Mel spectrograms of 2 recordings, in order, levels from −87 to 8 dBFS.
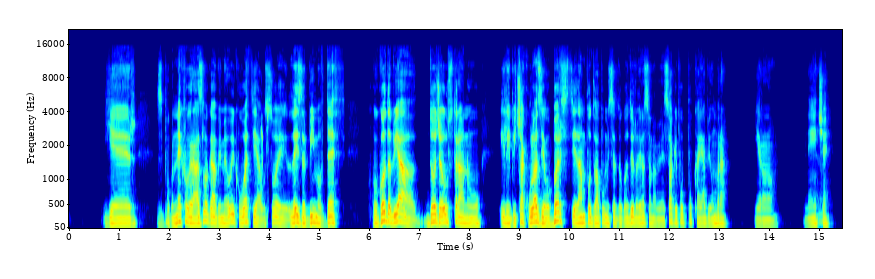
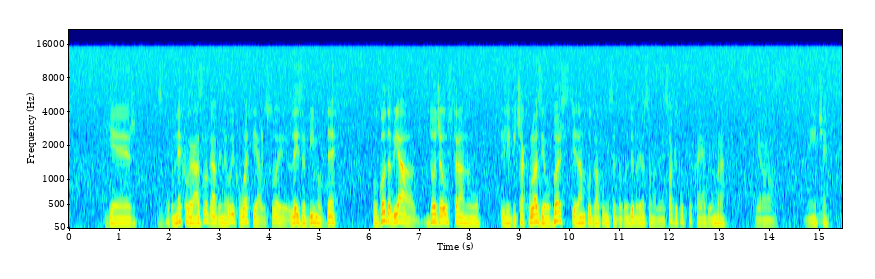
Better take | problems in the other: first | hiss; loud; throughout; 7 dB below the speech

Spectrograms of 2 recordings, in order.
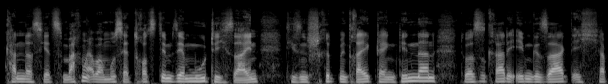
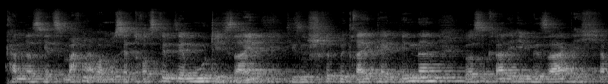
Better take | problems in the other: first | off-mic speech; somewhat distant // room echo; noticeable; dies away in 0.9 s

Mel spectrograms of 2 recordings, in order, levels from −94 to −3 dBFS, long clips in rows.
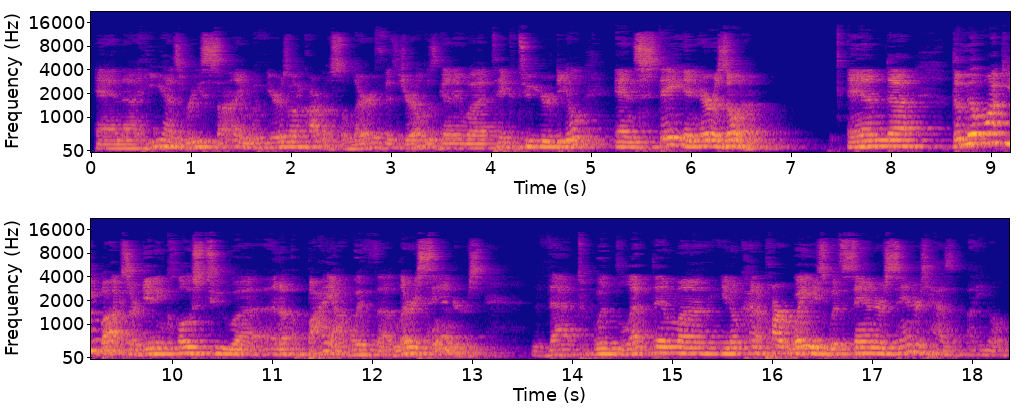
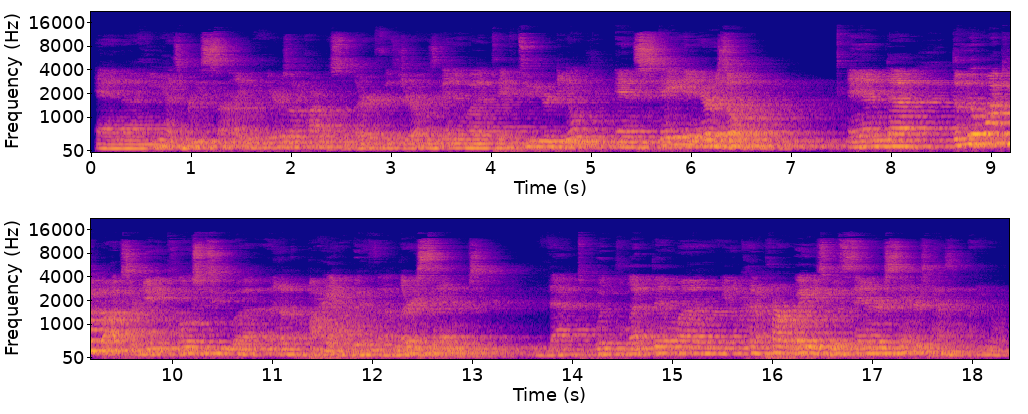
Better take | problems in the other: first | room echo; strong; dies away in 2.4 s; slight in the first // off-mic speech; far; far in the first

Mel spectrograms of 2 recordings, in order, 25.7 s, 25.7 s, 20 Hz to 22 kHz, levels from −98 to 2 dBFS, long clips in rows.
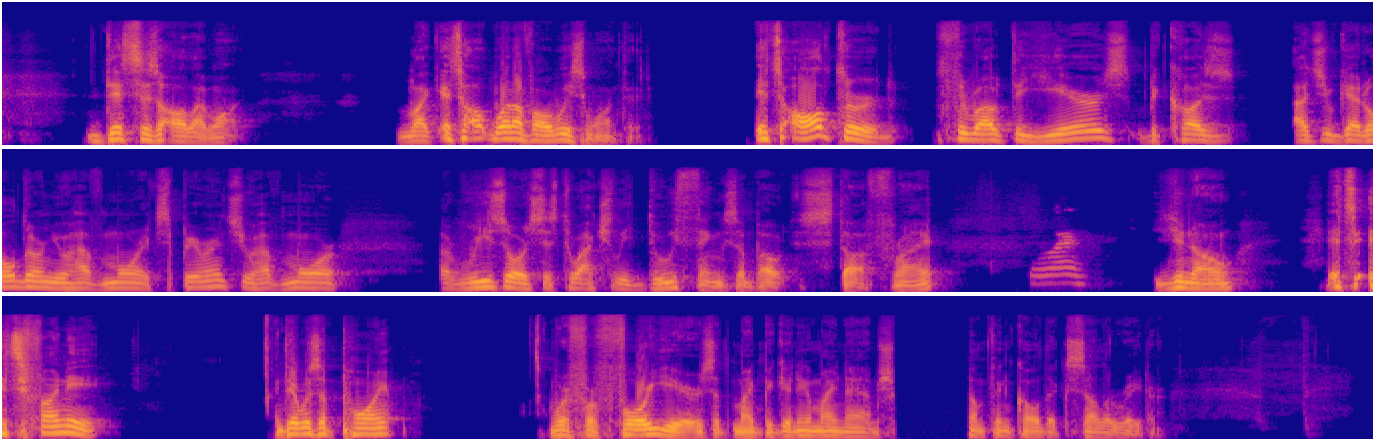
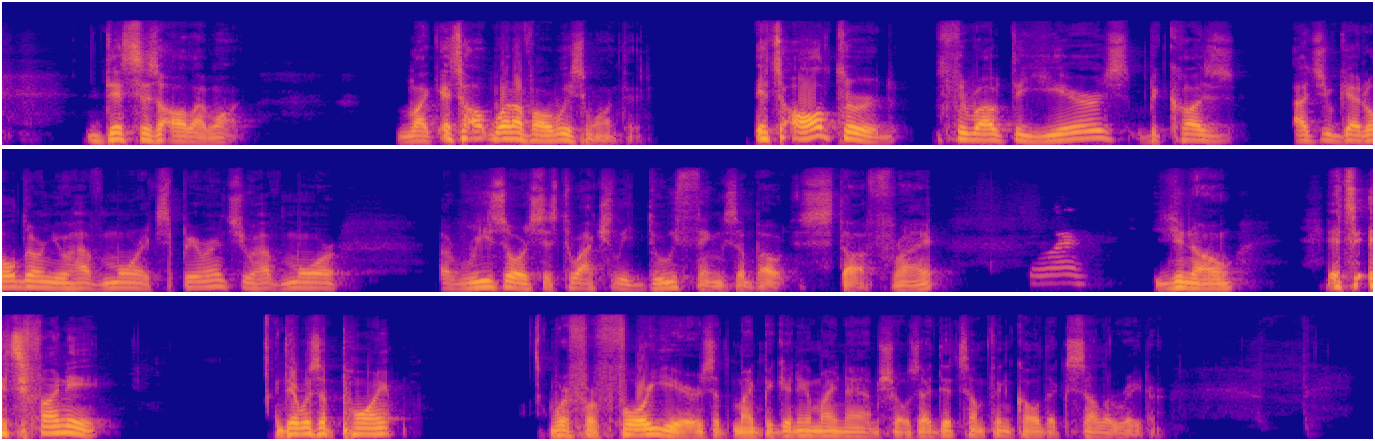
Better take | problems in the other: second | audio cutting out; at 23 s

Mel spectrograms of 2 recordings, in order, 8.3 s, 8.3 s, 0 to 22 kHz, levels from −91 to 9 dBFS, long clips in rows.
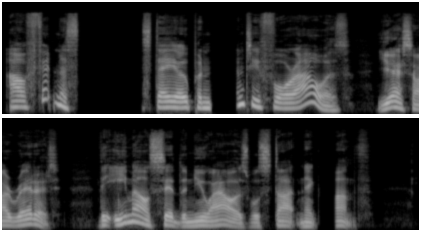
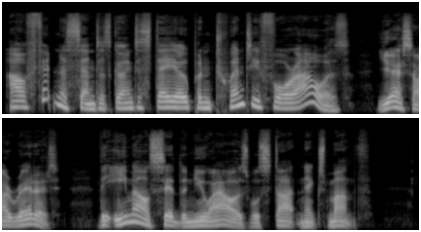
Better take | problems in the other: second | audio cutting out; at 1 s for 0.5 s, at 2 s and at 7.5 s

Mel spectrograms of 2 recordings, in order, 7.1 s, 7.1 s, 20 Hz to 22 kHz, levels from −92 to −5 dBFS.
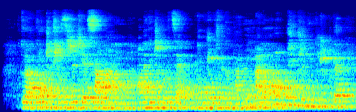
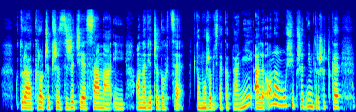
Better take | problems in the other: second | off-mic speech; far // room echo; strong; dies away in 2.5 s

